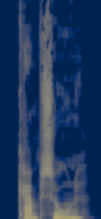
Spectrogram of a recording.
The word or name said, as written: kampzone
